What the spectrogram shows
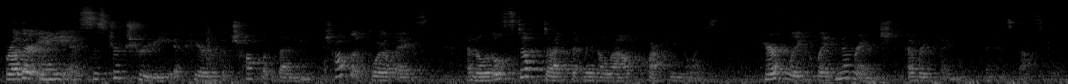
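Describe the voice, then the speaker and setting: A woman teacher with a lowish, animated, brisk voice reads a children's storybook aloud in a narrating style to her second grade class. The room is echoey, the mic is distant, and background noise is clearly audible.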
